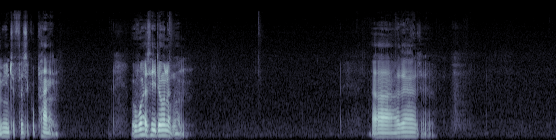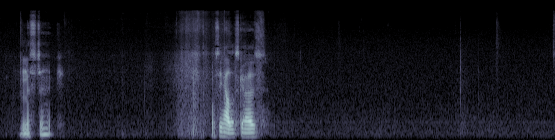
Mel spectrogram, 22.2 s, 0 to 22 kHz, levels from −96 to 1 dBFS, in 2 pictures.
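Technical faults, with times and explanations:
No technical faults can be heard anywhere in the audio.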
